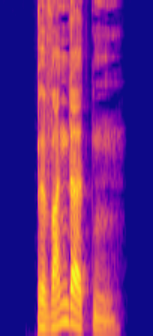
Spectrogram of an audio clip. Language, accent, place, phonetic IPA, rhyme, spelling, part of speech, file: German, Germany, Berlin, [bəˈvandɐtn̩], -andɐtn̩, bewanderten, adjective / verb, De-bewanderten.ogg
- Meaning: inflection of bewandert: 1. strong genitive masculine/neuter singular 2. weak/mixed genitive/dative all-gender singular 3. strong/weak/mixed accusative masculine singular 4. strong dative plural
